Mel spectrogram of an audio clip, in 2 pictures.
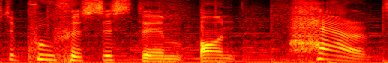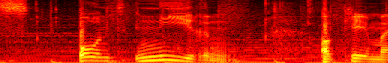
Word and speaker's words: Herz und Nieren: prove a system on Herz und Nieren. Okay, my German sounds a little bit more English than it should be. To say it right in German, it's called Herz und Nieren.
